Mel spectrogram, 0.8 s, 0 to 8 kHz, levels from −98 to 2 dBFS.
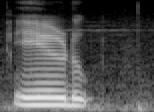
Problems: none marked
